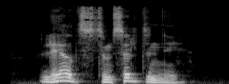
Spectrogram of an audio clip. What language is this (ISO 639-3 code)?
kab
